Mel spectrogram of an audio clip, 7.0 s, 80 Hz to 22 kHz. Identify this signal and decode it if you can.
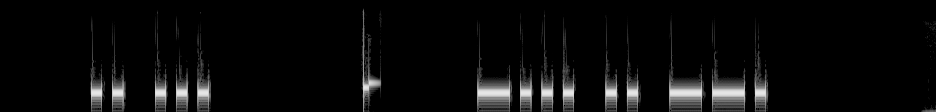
Morse code, heard as a keyed tone, about 15 wpm, 700 Hz. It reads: IS BIG
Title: Sets of 2 Words - New Word Drill - 15wpm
